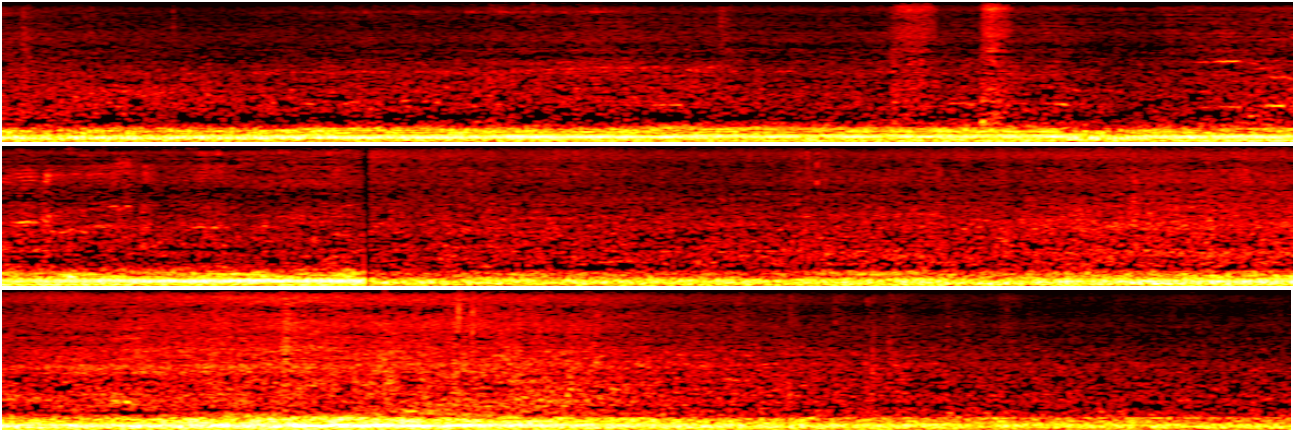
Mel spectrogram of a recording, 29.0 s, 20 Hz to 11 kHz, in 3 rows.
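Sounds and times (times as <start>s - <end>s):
vehicle engine rumble: 0.0s - 29.0s
faint hiss: 4.9s - 8.7s.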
